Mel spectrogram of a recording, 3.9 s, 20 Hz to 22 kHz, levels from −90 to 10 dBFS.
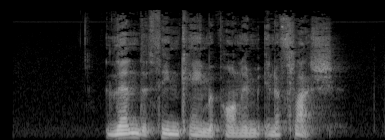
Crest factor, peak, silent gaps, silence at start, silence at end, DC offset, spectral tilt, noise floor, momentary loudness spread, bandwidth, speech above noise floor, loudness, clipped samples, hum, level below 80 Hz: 22 dB; -6 dBFS; none; 1.05 s; 0.55 s; under 0.1%; -5 dB/octave; -69 dBFS; 9 LU; 16 kHz; 44 dB; -26 LUFS; under 0.1%; none; -68 dBFS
